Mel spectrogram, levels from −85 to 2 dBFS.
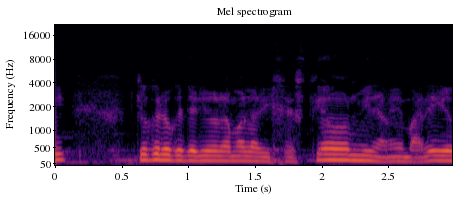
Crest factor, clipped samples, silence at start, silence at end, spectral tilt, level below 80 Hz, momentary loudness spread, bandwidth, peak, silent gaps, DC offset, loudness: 14 dB; under 0.1%; 0 s; 0 s; -9.5 dB/octave; -70 dBFS; 10 LU; 9.2 kHz; -20 dBFS; none; under 0.1%; -36 LUFS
